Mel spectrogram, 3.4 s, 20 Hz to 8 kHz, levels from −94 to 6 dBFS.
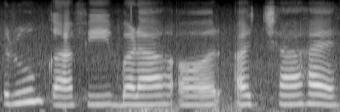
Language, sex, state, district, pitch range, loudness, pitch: Hindi, female, Bihar, Kaimur, 225-245 Hz, -15 LUFS, 235 Hz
